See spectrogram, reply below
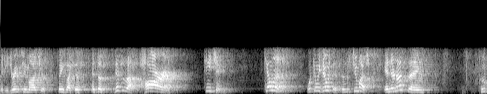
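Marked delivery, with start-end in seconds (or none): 2.3-7.3 complaining disciples. Retold or imitated. Disciples complaining about the teaching.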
